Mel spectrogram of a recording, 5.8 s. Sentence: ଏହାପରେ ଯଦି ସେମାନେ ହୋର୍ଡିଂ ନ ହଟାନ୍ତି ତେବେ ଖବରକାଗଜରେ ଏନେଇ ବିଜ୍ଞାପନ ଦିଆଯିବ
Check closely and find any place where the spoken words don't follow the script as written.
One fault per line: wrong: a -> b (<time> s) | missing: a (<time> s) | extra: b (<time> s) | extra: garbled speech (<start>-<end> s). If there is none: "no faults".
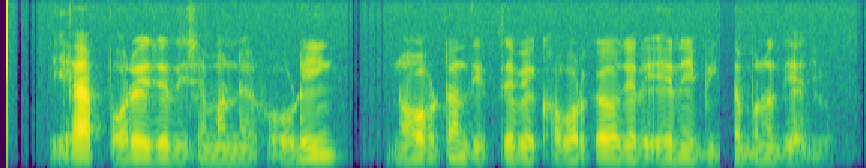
no faults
